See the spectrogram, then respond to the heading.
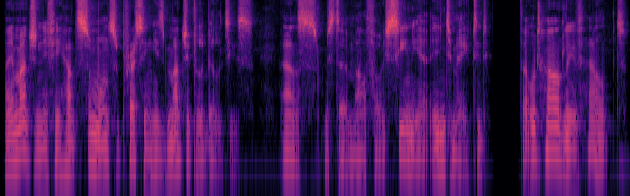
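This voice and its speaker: Man playing a formal, wistful older gentleman. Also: deep voice, very animated, gravelly, slightly rough, full character voice. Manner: formal, old-fashioned, measured.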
